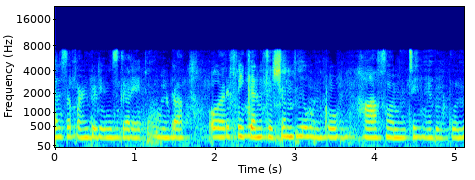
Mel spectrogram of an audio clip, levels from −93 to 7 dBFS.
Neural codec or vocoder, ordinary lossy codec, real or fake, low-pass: codec, 24 kHz, 1.5 kbps, HILCodec; none; fake; 7.2 kHz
